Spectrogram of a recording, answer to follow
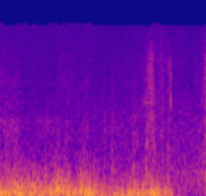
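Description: Blizzard wind buffeting the camcorder microphone: a loud, low, rumbling rush that drops away sharply near the end.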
